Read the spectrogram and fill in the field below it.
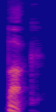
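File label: "buck", Australian English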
